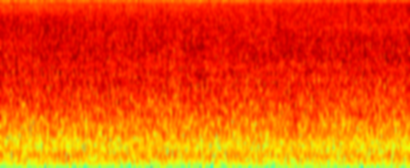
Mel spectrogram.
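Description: Water-play fountain jets shooting up and splashing back down into a shallow pool, a steady sound of falling water.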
